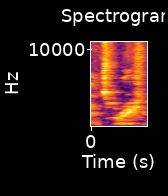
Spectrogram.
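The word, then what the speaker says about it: IInspiration: suit products of inspiration so they do still pronounce it inspiration they just write it just like they used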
